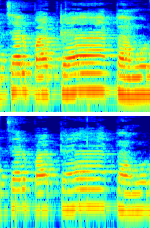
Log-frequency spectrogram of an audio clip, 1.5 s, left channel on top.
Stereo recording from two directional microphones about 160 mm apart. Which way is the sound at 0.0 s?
30° right (ahead or behind).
